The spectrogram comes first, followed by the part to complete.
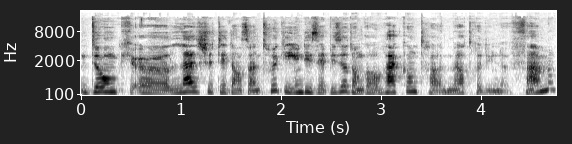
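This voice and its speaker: A woman with an American accent talks at a moderate pace. Her voice is fairly low, with lively intonation. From United States. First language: English (speaking French). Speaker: podcast co-host. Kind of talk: casual chat.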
